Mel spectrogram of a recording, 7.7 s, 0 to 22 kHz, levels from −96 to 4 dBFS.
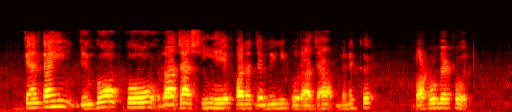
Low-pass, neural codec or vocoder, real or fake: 7.2 kHz; codec, 16 kHz, 2 kbps, FreqCodec, smaller model; fake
